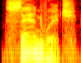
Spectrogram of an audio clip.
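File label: "sandwich", English, male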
